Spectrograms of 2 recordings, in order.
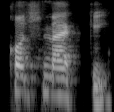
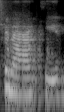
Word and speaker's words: Kochnacki: And the next presenter is Kochnacki. Thank you, Vanessa, for trying. It's Chinaki. Just pretend, pretend that J is silent.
